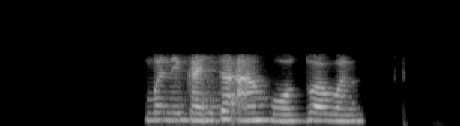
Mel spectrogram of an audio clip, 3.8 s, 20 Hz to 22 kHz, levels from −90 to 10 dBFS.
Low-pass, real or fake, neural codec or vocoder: 3.6 kHz; fake; codec, 16 kHz, 0.9 kbps, LongCat-Audio-Codec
